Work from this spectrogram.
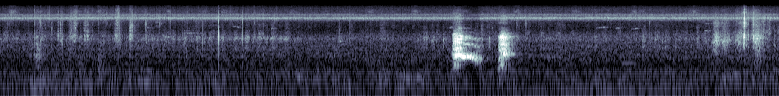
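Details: Siberian Husky at a stud service, giving two short harsh barks close together about seven seconds in over a steady low background hum, then a couple of fainter yelps near the end.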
